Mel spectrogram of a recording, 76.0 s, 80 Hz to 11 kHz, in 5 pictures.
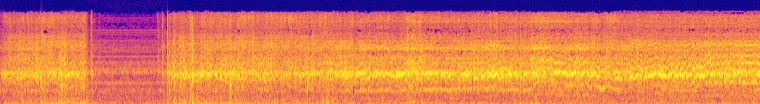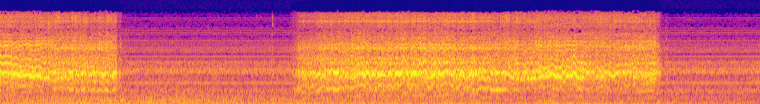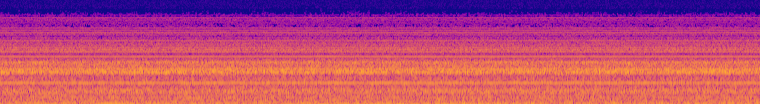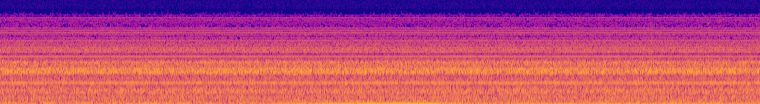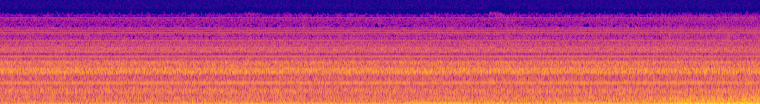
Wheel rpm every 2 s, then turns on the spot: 40, 20, 60, 70, 70, 80, 70, 70, 50, 0, 20, 60, 60, 60, 10, 0, 0, 0, 0, 0, 0, 0, 0, 0, 0, 0, 0, 0, 0, 0, 0, 0, 0, 0, 0, 0, 0, 0.
none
